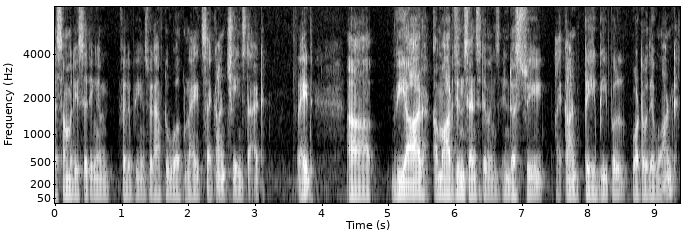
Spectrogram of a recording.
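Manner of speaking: usual speaking voice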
